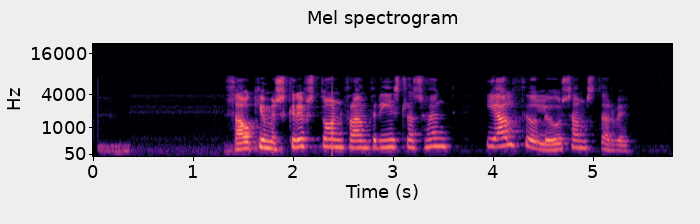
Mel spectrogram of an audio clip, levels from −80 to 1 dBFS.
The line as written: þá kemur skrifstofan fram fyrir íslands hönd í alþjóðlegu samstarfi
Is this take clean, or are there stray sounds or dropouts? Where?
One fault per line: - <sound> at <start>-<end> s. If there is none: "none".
none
